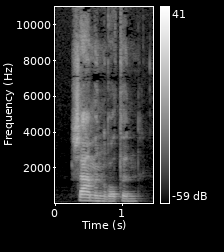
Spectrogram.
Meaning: to assemble with malicious intent, e.g. to conspire or to gather for a riot
- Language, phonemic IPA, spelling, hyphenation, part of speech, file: Dutch, /ˈsaː.mə(n)ˌrɔ.tə(n)/, samenrotten, sa‧men‧rot‧ten, verb, Nl-samenrotten.ogg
